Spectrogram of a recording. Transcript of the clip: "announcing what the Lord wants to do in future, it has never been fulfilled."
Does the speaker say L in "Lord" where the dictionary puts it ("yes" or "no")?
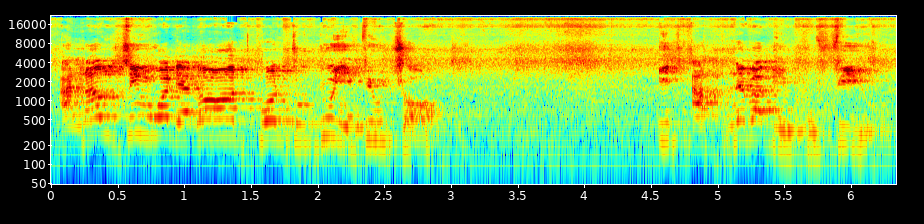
no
